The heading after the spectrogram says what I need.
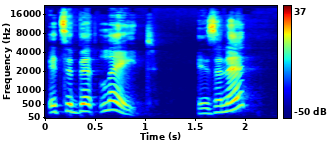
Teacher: When you use rising intonation in the second part, the tag, it usually suggests that you are uncertain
